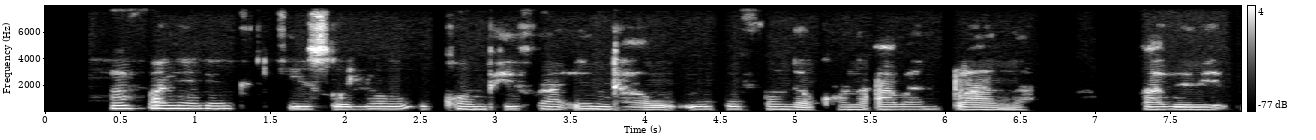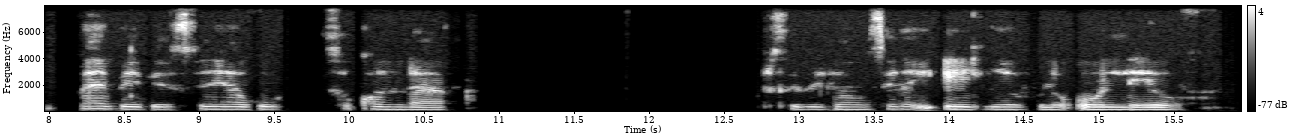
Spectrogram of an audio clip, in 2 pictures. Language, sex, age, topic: North Ndebele, male, 36-49, education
